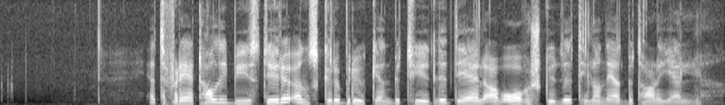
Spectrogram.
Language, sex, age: Norwegian, female, 37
